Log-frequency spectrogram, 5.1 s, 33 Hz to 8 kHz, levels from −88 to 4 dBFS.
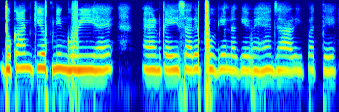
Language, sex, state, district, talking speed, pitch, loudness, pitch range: Hindi, female, Punjab, Fazilka, 155 wpm, 260 Hz, -23 LUFS, 255-270 Hz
